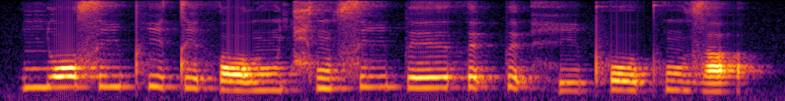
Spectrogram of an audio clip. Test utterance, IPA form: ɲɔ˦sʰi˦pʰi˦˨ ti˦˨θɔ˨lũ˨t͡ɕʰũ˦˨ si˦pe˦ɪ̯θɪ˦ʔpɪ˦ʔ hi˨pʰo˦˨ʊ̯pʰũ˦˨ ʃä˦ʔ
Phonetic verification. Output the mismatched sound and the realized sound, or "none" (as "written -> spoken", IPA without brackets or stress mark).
ʃ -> z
